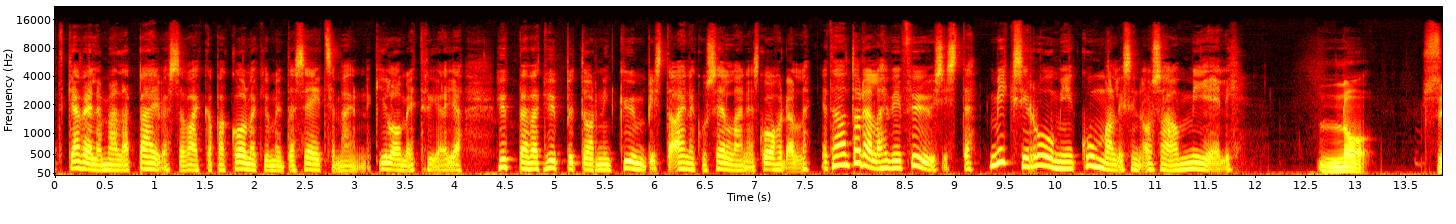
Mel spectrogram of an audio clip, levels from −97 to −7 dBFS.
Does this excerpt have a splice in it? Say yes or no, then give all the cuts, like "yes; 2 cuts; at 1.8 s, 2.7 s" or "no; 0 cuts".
yes; 2 cuts; at 4.9 s, 7.0 s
